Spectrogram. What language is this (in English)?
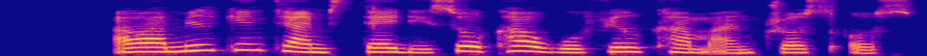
Nigerian Pidgin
